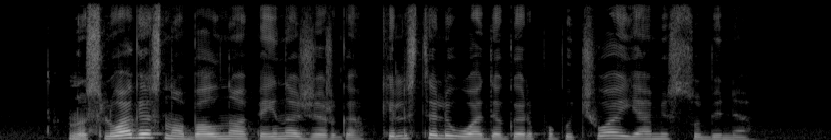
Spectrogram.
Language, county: Lithuanian, Kaunas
